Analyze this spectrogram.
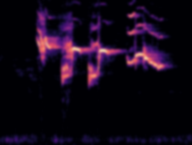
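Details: Short burst of Oriental magpie-robin 'ngeplong' song used as a lure for singing: a loud whistle with rough, dipping notes, a clear sustained tone, then a final falling whistle before silence.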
